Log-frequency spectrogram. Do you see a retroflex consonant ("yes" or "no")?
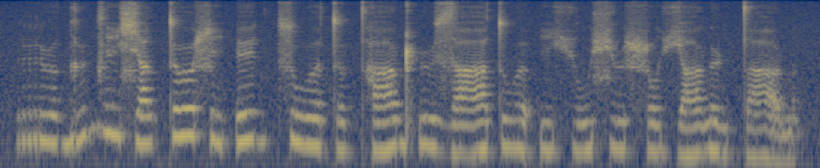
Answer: yes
